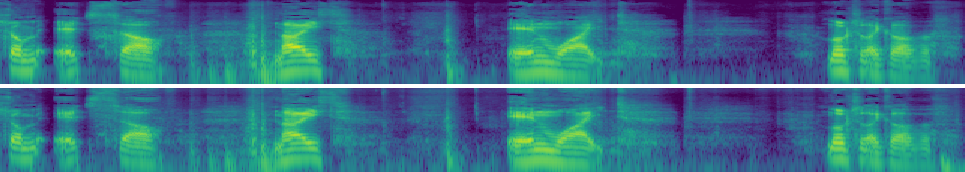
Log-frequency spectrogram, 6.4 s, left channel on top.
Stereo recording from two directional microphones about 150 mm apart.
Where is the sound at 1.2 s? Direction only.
40° right (ahead or behind).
